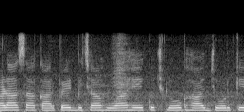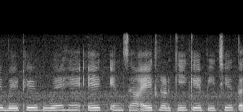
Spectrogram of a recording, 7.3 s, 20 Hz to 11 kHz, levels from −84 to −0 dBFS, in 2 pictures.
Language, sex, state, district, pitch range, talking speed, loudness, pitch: Hindi, female, Chhattisgarh, Rajnandgaon, 220-230 Hz, 180 wpm, -15 LUFS, 225 Hz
